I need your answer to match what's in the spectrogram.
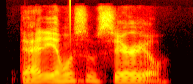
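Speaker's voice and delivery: put-on little kid voice. Imitating a child waking a parent early for cereal. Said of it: "Amaz's gonna be slapping my face like".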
